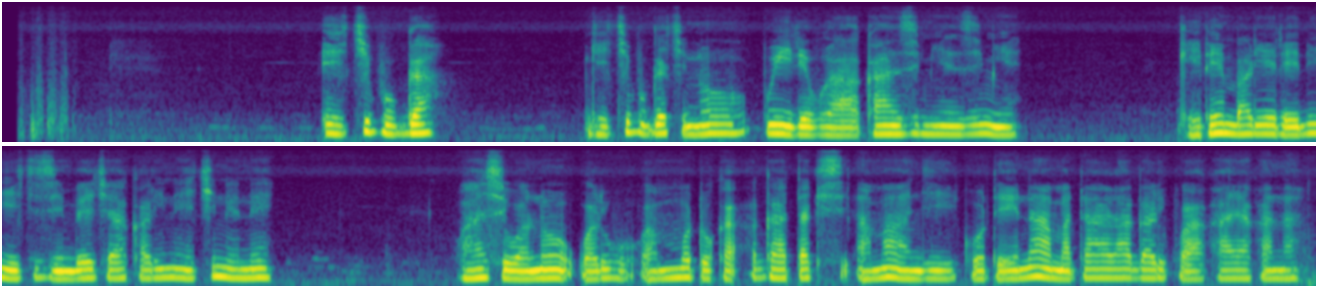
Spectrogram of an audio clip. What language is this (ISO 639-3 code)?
xog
